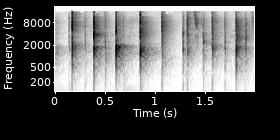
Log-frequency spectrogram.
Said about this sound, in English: Like, can we get a little round of applause?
